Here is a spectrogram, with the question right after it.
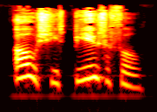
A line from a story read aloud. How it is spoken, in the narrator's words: cried Moon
